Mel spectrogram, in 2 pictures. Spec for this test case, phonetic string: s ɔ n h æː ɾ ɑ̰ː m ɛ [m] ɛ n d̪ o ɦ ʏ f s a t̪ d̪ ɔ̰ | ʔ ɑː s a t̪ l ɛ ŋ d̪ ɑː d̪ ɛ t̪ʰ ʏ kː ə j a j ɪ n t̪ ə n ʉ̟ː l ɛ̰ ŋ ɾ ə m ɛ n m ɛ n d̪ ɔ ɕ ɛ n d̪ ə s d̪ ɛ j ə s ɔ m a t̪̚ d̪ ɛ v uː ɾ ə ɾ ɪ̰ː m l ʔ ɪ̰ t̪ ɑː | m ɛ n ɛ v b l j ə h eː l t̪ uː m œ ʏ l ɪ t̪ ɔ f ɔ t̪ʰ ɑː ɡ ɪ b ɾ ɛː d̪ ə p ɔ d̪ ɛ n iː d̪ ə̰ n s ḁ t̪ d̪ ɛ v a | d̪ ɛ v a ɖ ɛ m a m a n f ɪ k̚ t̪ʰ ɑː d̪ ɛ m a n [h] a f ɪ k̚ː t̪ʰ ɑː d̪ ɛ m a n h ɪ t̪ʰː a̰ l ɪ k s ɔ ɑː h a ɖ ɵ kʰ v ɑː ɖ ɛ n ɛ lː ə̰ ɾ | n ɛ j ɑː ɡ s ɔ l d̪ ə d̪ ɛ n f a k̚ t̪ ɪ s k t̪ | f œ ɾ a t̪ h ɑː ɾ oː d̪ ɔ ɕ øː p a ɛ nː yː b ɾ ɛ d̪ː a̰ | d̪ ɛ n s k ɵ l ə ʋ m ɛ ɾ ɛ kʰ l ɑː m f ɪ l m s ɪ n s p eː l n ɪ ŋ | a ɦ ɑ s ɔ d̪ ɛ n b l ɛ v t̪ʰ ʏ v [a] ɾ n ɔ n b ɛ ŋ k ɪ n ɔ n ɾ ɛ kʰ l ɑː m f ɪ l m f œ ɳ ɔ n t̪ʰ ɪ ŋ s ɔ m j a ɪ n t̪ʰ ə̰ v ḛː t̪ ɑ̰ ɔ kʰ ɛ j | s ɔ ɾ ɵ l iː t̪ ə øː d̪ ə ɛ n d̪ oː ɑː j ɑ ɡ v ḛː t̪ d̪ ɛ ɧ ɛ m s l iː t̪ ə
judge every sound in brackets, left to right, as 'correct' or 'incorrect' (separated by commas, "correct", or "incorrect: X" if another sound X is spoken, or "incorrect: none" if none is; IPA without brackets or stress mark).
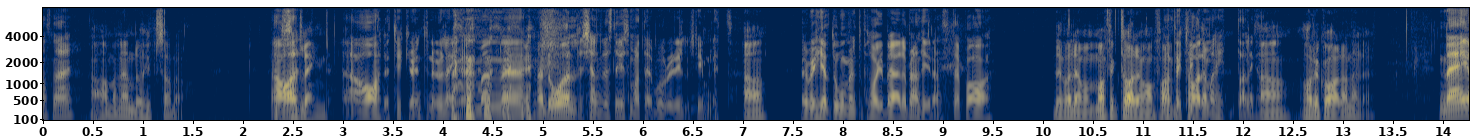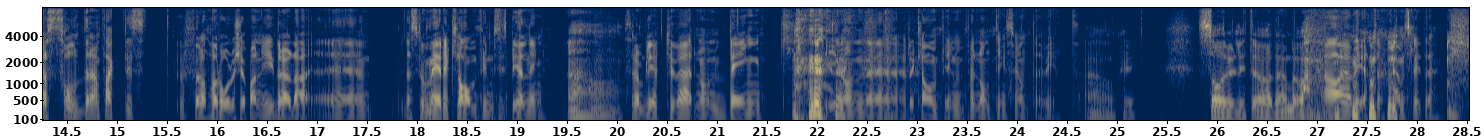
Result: incorrect: n, incorrect: f, incorrect: æ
